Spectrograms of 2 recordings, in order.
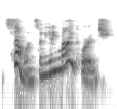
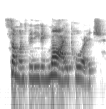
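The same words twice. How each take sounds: First: It is said in a middle-sized voice. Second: It is said in a great big voice.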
